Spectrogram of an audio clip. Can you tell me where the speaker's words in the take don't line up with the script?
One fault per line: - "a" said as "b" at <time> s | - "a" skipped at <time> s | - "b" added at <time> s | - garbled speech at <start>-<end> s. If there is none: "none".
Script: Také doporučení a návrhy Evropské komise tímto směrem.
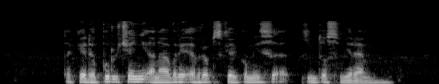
none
